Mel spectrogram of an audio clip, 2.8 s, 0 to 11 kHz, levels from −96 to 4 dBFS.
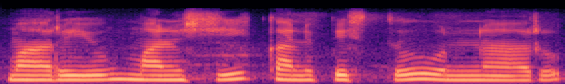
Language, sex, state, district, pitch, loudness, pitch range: Telugu, female, Andhra Pradesh, Sri Satya Sai, 185 Hz, -15 LUFS, 180-190 Hz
